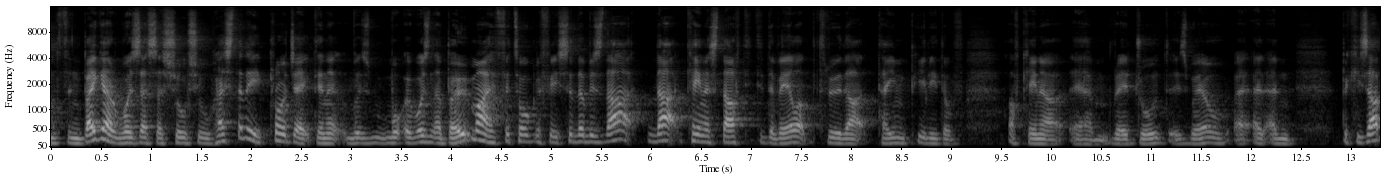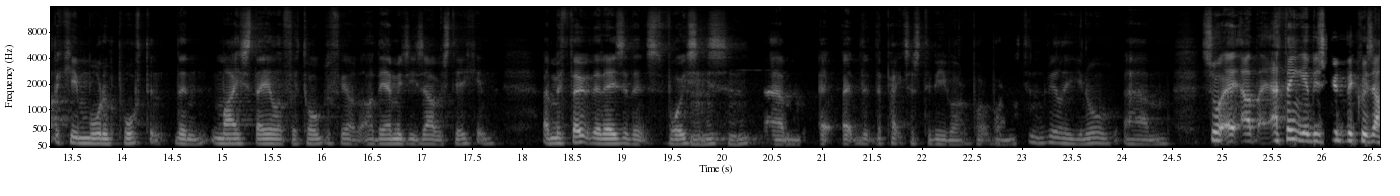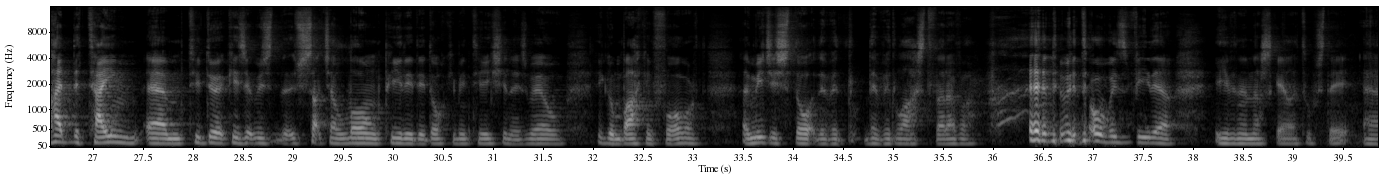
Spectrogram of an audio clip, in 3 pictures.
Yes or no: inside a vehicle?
no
